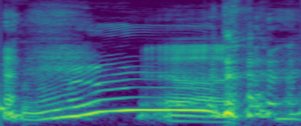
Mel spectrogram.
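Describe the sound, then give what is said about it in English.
A person lets out one drawn-out "woo" cheer that rises and then holds steady, coming out low and lowing like a cow's moo, followed by a brief breathy trailing sound. “it was supposed to be a woo, but it just came out more weird.”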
